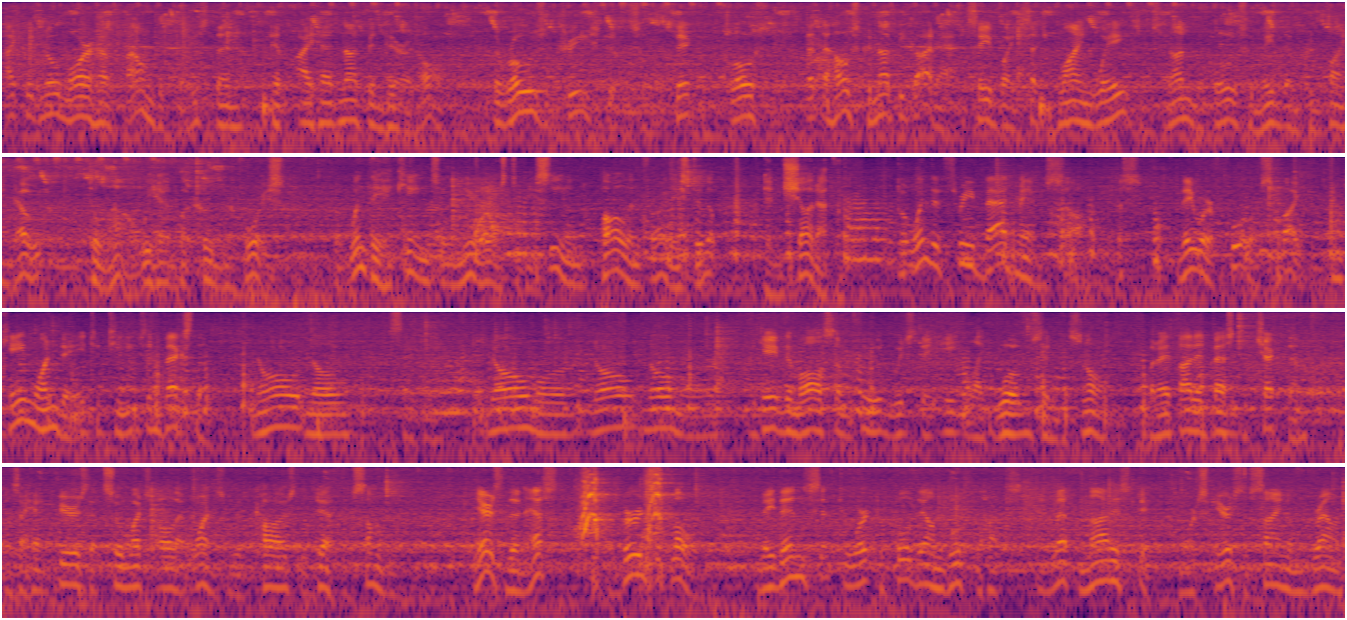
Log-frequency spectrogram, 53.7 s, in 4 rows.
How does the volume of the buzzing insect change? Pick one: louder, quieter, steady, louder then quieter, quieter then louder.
steady.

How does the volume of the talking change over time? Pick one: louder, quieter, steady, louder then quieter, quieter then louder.
steady.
